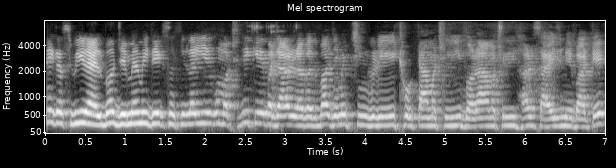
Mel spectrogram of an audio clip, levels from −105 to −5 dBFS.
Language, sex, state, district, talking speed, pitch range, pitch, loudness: Bhojpuri, female, Uttar Pradesh, Ghazipur, 230 wpm, 225-275 Hz, 245 Hz, -19 LUFS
